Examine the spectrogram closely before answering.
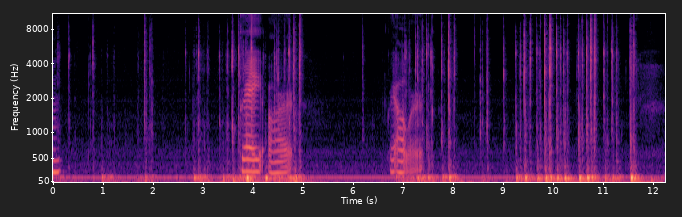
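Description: Keys clack rapidly on a keyboard.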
